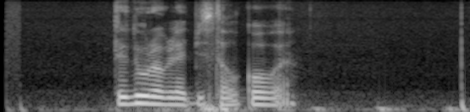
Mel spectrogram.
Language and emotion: Russian, angry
